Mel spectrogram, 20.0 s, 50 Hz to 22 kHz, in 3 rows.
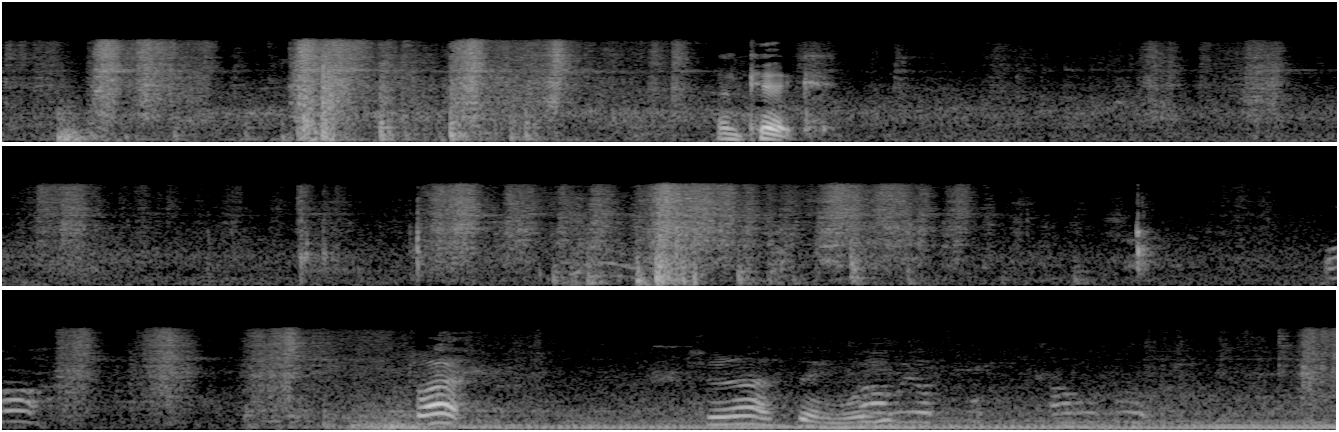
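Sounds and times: trampoline thuds: 0.0s - 3.6s, 4.4s - 12.2s, 17.1s - 20.0s.

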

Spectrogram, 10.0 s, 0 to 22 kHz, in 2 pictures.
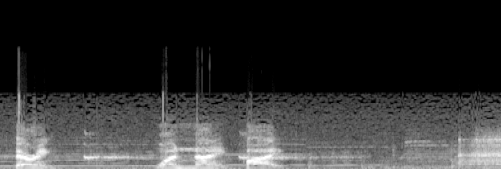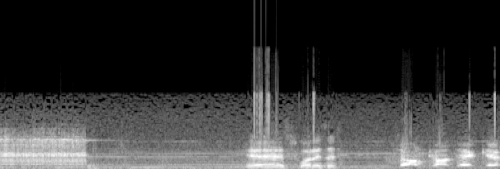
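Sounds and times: background music chords: 0.0s - 10.0s
telephone buzzing: 4.1s - 6.3s.

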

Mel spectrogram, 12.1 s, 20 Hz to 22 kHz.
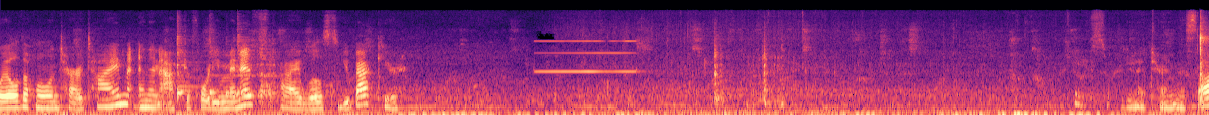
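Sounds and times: kitchen timer beep: 5.4s - 6.5s
low steady hum: 5.4s - 12.0s.

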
